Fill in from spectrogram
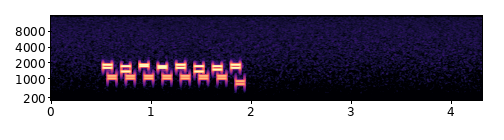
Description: Multi-frequency trunk signalling (R2, with the far end's replies), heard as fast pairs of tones, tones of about 90 ms. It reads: 94069459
